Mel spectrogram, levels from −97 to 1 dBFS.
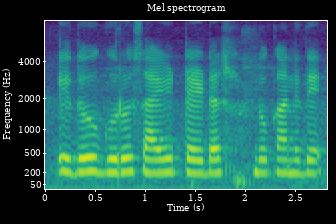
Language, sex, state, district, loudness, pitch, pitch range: Kannada, female, Karnataka, Bidar, -14 LUFS, 200 Hz, 195-210 Hz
